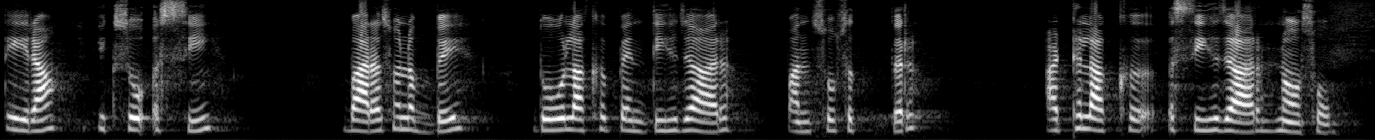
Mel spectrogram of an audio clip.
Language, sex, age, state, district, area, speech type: Punjabi, female, 18-30, Punjab, Patiala, urban, spontaneous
